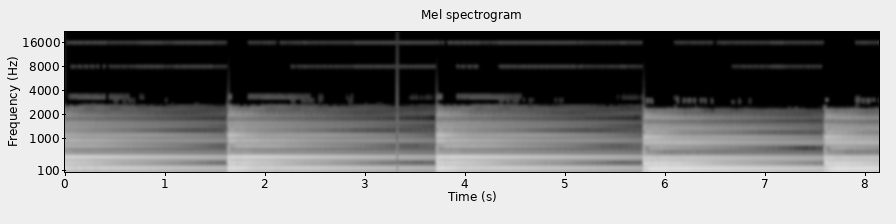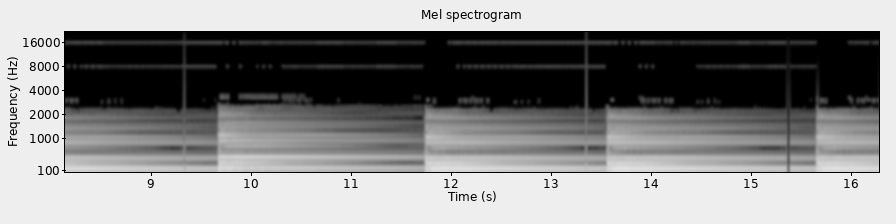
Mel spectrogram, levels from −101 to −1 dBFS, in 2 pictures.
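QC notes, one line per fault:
throughout: USB whine. Current drawn by the USB bus in 125-microsecond microframes leaks into the audio through power or ground, leaving a fixed-pitch whine at 8 kHz with its strongest component at the 16 kHz harmonic, about 45 dB below the signal.
3.32 s, 9.33 s, 13.35 s, 15.36–15.39 s: gap between stream segments. At boundaries of the 2-second segments, the timestamps leave short holes, about 17, 13, 8 and 25 ms long. The player fills them with silence, so the sound drops out briefly with hard edges.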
